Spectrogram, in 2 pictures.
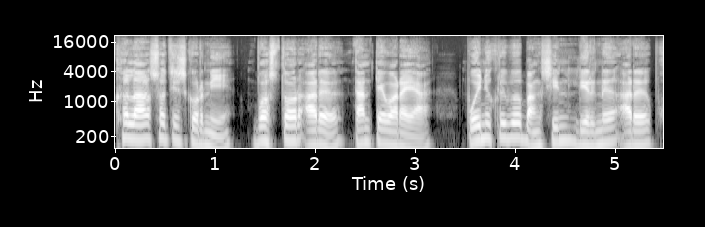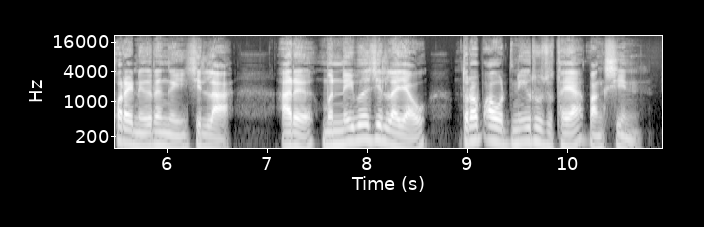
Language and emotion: Bodo, neutral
